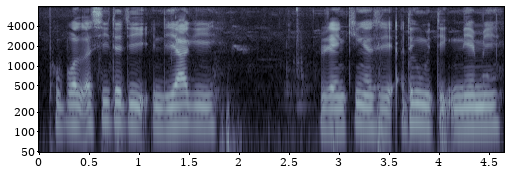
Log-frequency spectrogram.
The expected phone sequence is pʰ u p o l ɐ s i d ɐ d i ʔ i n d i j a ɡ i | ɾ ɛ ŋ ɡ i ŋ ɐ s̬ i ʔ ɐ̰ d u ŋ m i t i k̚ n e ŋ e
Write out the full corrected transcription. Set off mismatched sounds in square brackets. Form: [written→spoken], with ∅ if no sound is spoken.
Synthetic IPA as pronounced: pʰ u [p→b] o l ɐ s i d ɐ d i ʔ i n d i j a ɡ i | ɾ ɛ ŋ [ɡ→k] i ŋ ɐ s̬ i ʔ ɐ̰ d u ŋ m i t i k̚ n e [ŋ→m] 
